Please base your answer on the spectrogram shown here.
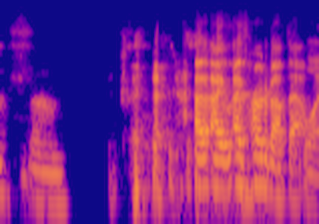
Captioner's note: laughing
